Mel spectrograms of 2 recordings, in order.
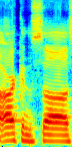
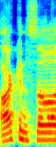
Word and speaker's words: Arkansas: Basically, to sum up, Uh, Arkansas is not pronounced the same as Kansas because screw it, they're American.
